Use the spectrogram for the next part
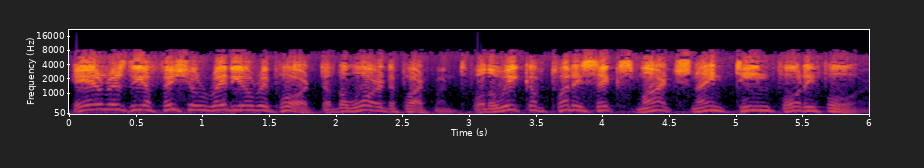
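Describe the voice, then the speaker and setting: A man's voice: sits high, sing-song, a little fast, sharp tone, husky, rough recording. A man with an American accent announcing a scripted wartime radio program in a formal, declamatory style of the 1940s. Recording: vintage 1940s radio broadcast with music.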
